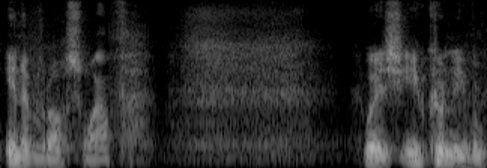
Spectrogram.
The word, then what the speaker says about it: Inowrocław: But England's from a very small place called Inowrocław, which you couldn't even pronounce, I'm guessing. Say it again. Inowrocław.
